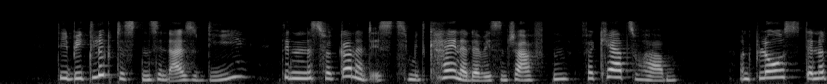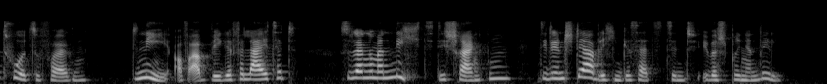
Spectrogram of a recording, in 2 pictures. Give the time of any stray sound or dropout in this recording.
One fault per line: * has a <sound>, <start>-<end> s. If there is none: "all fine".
all fine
